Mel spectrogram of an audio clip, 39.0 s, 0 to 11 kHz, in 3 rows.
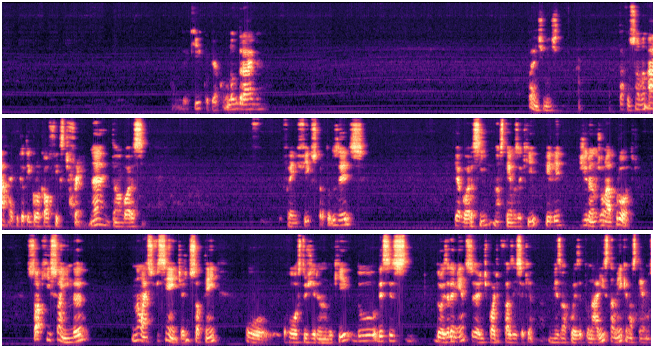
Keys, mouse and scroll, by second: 3.2 right click, 3.9 click, 5.6 click, 11.7 ctrl+middle click, 12.8 click, 13.6 click, 16.0 click, 17.0 click, 17.6 click, 20.7 click, 22.1 click, 23.1-35.3 drag, 34.9 Escape, 35.9 click, 38.4-39.0 drag.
